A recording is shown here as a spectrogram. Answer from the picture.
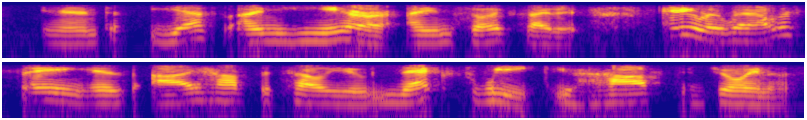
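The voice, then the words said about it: Hoarse voice. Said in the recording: “what's wrong with your voice? ... literally 2 days ago, nothing was coming out. It was squeak, squeak, squeak. So now I'm a little hoarse, but I'm feeling a lot better.”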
